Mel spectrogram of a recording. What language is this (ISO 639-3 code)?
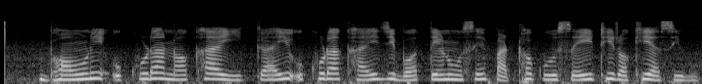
ori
